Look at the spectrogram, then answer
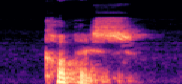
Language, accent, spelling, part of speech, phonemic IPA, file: English, Southern England, coppice, noun / verb, /ˈkɒpɪs/, LL-Q1860 (eng)-coppice.wav
- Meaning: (noun) A grove of small growth; a thicket of brushwood; a wood cut at certain times for fuel or other purposes, typically managed to promote growth and ensure a reliable supply of timber. See copse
